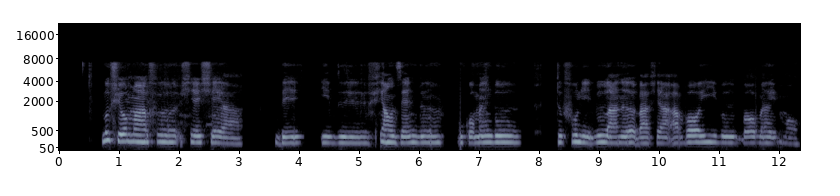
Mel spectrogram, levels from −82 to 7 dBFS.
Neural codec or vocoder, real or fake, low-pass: codec, 16 kHz, 4 kbps, FreqCodec, larger model; fake; 7.2 kHz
